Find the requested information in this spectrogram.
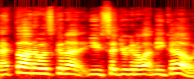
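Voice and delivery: mock desperate protest; betrayed pleading. Charlie protesting to the Joker, mock panic. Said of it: "He's like".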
